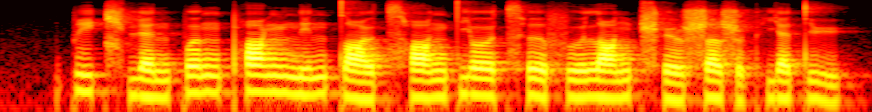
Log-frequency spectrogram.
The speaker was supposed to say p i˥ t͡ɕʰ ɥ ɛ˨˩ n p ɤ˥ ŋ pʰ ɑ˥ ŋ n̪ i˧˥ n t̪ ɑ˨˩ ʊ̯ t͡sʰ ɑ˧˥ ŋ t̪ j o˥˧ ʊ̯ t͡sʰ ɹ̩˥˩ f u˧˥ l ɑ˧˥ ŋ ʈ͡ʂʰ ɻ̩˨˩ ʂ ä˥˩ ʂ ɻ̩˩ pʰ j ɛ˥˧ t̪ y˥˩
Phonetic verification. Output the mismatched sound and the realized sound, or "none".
none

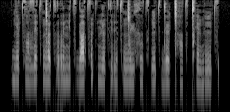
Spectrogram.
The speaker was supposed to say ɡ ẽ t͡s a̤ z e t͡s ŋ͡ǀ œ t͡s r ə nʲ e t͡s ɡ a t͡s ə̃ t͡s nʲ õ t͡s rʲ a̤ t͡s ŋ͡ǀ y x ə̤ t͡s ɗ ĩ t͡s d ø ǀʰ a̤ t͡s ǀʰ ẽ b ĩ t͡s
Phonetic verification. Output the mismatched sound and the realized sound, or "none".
none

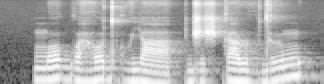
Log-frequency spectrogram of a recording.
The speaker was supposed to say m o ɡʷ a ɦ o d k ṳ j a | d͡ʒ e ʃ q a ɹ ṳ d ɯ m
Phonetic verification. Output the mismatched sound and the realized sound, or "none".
q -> k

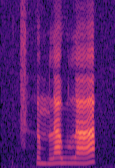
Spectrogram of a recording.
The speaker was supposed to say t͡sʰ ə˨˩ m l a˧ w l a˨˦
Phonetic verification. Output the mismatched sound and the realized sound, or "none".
none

